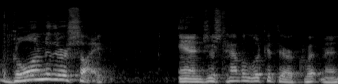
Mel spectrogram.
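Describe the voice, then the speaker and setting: The voice moves at a fairly quick pace, somewhat breathy and dark and mellow in tone, with very wide pitch swings. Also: man. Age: 60s. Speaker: metal fabricator. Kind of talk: product unboxing.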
